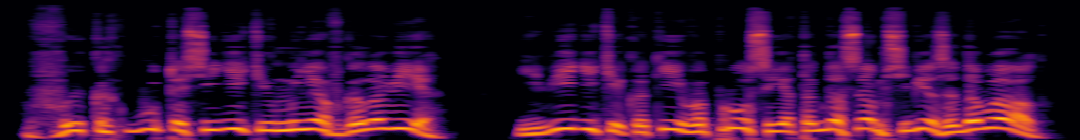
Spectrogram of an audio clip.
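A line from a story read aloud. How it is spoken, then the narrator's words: Joyful exclamation. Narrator (Russian): радостно воскликнул Чава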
